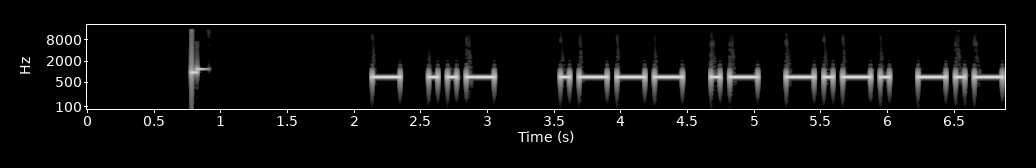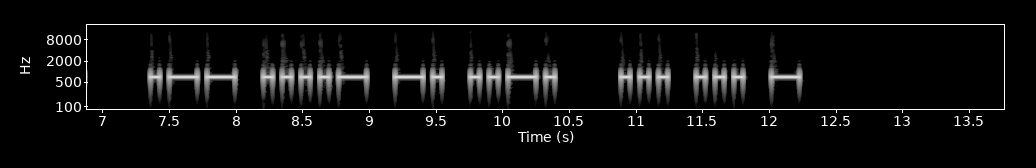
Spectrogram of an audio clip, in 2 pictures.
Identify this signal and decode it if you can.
Morse code, heard as a keyed tone, about 17 wpm, 700 Hz. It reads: TU JACK W4NF SST
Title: K1USN SST QSO Practice - 17wpm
